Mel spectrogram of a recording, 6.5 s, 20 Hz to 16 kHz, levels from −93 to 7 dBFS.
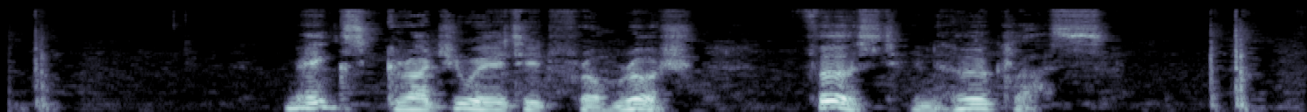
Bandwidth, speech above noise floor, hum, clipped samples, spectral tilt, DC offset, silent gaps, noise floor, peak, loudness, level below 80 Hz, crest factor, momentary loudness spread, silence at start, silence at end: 11.5 kHz; 59 dB; none; under 0.1%; -7 dB/octave; under 0.1%; none; -74 dBFS; 0 dBFS; -16 LUFS; -56 dBFS; 18 dB; 21 LU; 1.45 s; 0.3 s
